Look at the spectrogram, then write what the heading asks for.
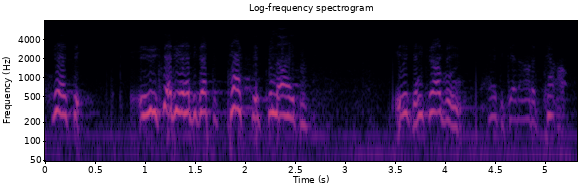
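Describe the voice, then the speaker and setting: Anxious young-sounding wife, halting and stammering, high and breathy, on a phone-thin old radio recording. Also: female voice. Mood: shaken, halting. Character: shaken married woman, injured, hesitant and anxious. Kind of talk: 1950s radio drama acting. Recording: tinny 1950s radio recording.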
